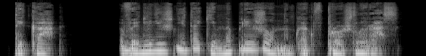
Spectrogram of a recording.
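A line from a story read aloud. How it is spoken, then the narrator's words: Quiet speech. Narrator (Russian): тихонько проговорила она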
